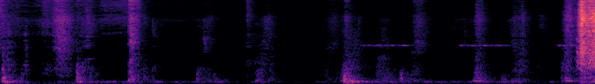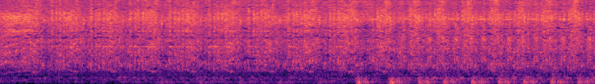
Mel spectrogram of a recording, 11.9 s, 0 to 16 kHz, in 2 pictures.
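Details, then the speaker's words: 2013 Honda Pilot J35 V6 that jumped timing: scattered clicks, then a harsh, loud, uneven run that never settles into a smooth idle; flooded cylinders suspected; rough idle. "they sat for a while, and then the cylinders will get flooded, and without doing a flood clear, it'll just keep running like it didn't have any compression."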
